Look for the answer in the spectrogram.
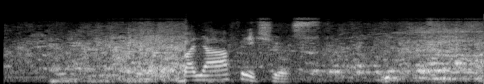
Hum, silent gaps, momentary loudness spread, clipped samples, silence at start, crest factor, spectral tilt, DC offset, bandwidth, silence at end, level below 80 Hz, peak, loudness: none; none; 11 LU; under 0.1%; 0.05 s; 14 dB; -3.5 dB/octave; under 0.1%; 9.6 kHz; 0 s; -56 dBFS; 0 dBFS; -14 LUFS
